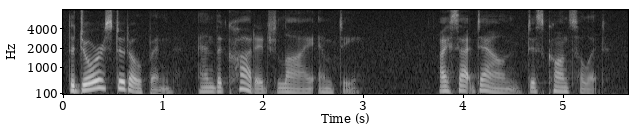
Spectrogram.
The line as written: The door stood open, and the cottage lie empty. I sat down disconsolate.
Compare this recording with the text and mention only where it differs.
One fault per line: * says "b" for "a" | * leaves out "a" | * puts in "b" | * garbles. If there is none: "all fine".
all fine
